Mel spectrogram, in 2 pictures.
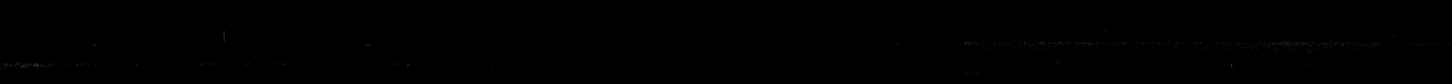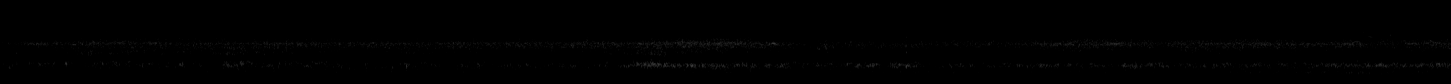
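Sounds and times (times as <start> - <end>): soft outdoor hiss: 0.0 - 29.0.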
